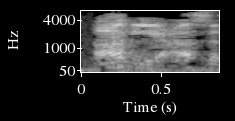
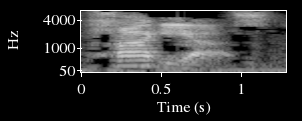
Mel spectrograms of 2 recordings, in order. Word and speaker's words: hagias: And this form is not pronounced agias, it's pronounced hagias, with a hard H sound, hagias.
